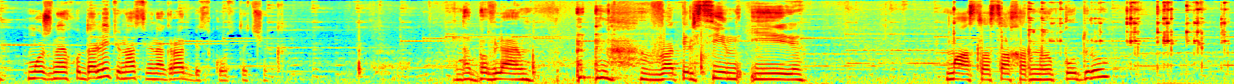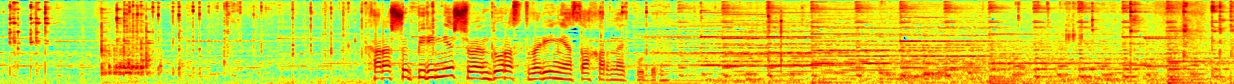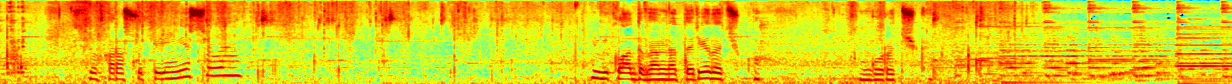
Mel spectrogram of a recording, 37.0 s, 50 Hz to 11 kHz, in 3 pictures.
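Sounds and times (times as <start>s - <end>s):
background music: 0.0s - 37.0s
metal fork clinking against bowl: 9.5s - 17.4s, 23.0s - 25.0s, 25.8s - 29.8s, 33.9s - 35.1s
salad tossed in steel bowl: 22.9s - 30.6s, 33.8s - 35.1s.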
